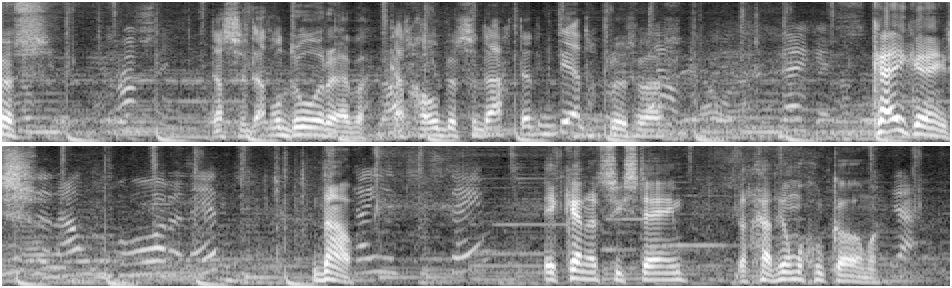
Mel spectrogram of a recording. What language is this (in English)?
Dutch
